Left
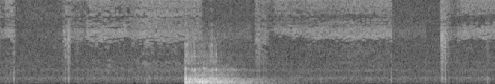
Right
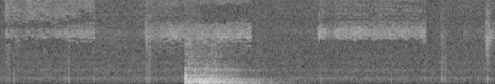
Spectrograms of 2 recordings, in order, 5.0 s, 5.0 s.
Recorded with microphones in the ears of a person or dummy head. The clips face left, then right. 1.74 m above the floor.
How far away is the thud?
About 5.5 m.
